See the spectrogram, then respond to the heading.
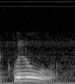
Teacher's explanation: itu ada mad tabi'i yang panjangnya 2 harakat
